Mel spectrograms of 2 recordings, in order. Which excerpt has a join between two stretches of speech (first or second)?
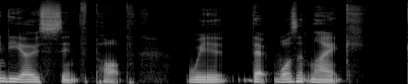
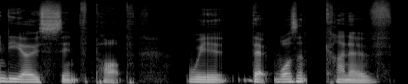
second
